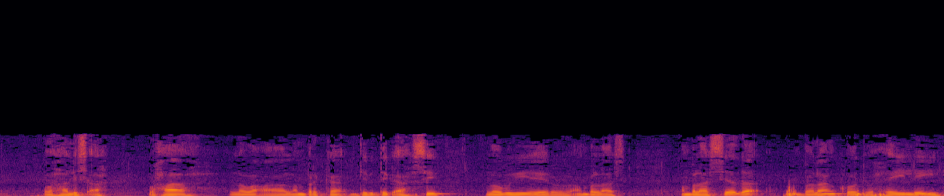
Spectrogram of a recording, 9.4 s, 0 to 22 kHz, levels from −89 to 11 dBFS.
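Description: Throughout the recording, AAC compression at a low bitrate, likely from an AAC-LC encoder, has removed part of the signal. The sound fits a rate of around 24 kbps. With so few bits, the encoder discarded everything above 7 kHz and quantised the remaining bands coarsely. The speech is dull and muffled and has no top-end air. The codec damage is plainly audible from start to finish: sibilants turn fizzy, and sustained sounds take on a smeared, warbling texture.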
